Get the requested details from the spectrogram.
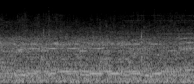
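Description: Footsteps splash on wet pavement nearby.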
